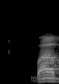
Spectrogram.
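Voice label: "babu", Malay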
